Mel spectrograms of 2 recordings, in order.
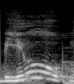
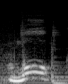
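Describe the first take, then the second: First: It begins with the letter name bee. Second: It begins with a plain short b sound. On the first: The speaker calls it wrong. "nggak biuk, nggak gitu kan" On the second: The speaker calls it right. "Book ya kan"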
